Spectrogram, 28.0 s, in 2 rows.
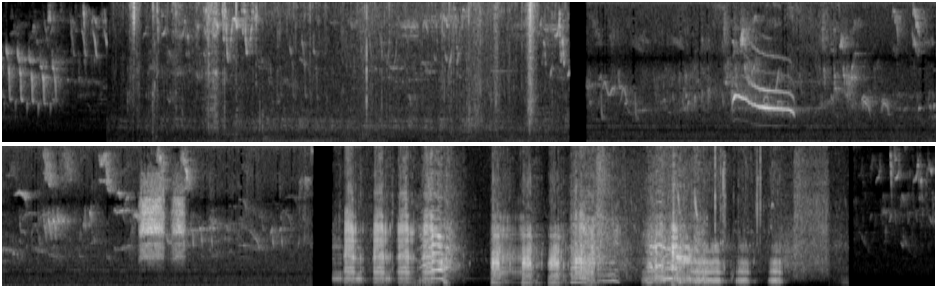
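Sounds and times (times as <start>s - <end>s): hippopotamuses calling: 1.6s - 8.3s, 19.0s - 26.7s.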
